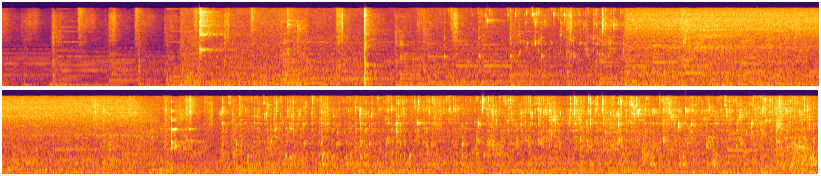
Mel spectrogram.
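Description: Background music playing over red wine being poured into a wine glass. One sharp knock of glass on a table comes near three seconds in.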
